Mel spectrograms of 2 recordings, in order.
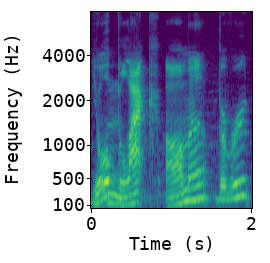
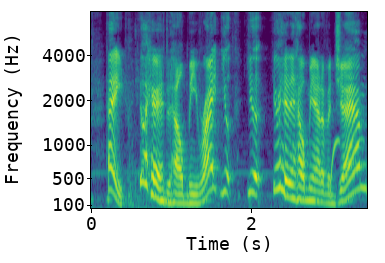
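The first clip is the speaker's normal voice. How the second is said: loud, excited chattering creature voice; 2 semitones higher, 6 dB louder than usual. Voicing a small creature in a jar who hops up when someone walks in, chattering. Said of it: "immediately he hops up and just starts chattering".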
